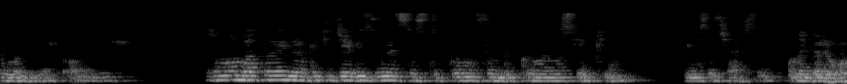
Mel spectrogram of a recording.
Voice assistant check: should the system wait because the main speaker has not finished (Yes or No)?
No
